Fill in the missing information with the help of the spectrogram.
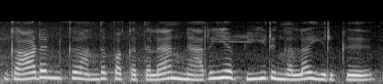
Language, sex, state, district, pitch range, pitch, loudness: Tamil, female, Tamil Nadu, Nilgiris, 230-280 Hz, 260 Hz, -12 LUFS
